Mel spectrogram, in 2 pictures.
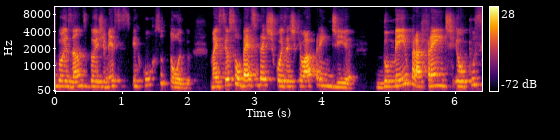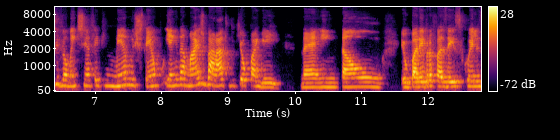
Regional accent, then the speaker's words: Rio de Janeiro, Brazil; moved away as an adult; now in Melbourne, Australia; eu sou de Melbourne e a gente, no Brasil, era do Rio.

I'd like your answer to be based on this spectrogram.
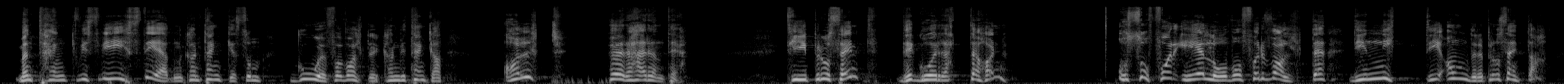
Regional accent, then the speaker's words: Tingvoll, Møre og Romsdal, Norway; jeg er, jo, fra Tingvoll

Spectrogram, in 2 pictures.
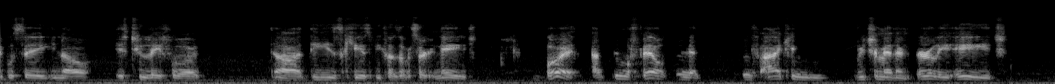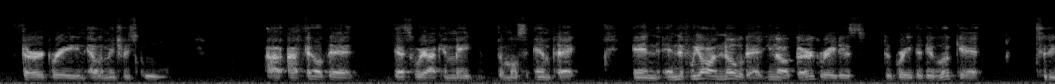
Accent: Baltimore, Maryland, United States; moved away as an adult; also born or lived in South Carolina; I was born and raised in Baltimore, Maryland

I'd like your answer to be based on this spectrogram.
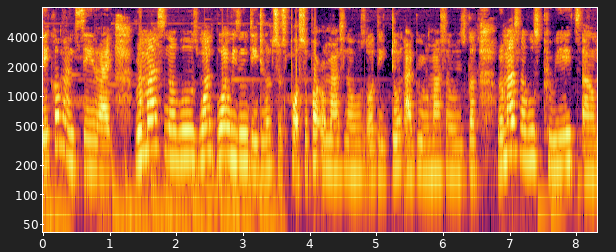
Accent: Nigeria; I'm Nigerian

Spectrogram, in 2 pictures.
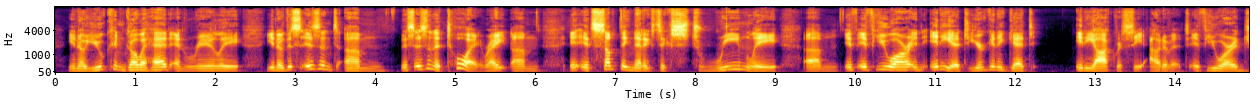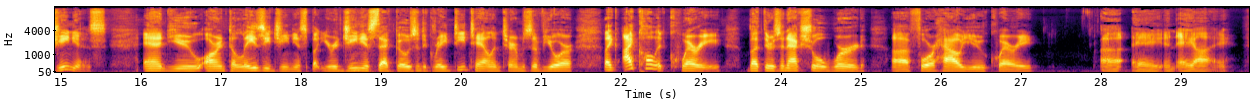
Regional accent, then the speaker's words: Hawaii, United States; I'm not from Virginia. I'm from Hawaii.

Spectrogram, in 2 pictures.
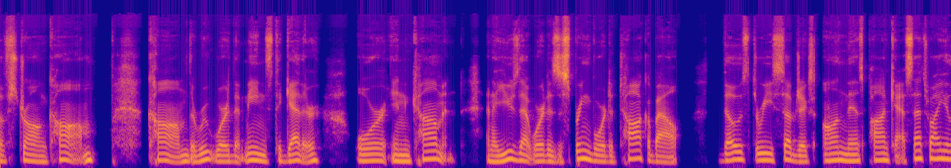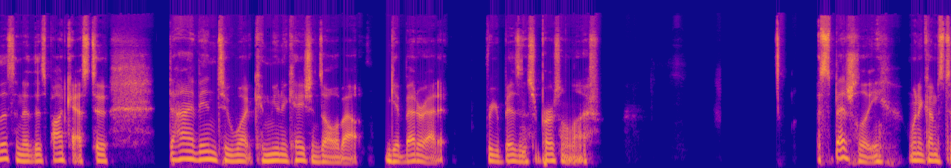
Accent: Edgewood, Texas, United States; my hometown of Edgewood, Texas, about 1600 people on the last population sign

